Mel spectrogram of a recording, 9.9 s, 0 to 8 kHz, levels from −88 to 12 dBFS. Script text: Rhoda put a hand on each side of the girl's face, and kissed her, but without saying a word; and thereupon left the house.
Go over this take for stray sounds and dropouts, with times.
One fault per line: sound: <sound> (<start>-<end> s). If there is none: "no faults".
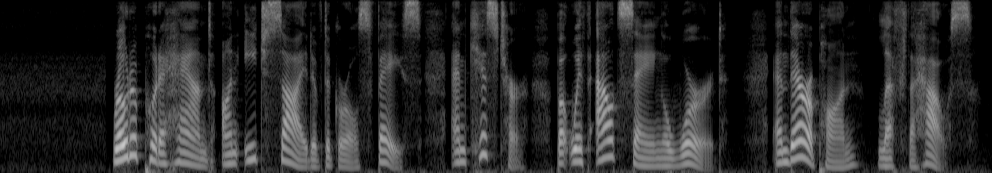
no faults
